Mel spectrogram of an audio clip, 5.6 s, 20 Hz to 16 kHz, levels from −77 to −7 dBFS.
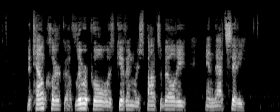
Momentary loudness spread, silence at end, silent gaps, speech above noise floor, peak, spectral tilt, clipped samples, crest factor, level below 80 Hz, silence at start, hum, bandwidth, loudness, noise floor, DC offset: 14 LU; 0.75 s; none; 41 dB; 0 dBFS; -4 dB/octave; under 0.1%; 20 dB; -68 dBFS; 0.55 s; none; 11 kHz; -21 LUFS; -61 dBFS; under 0.1%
